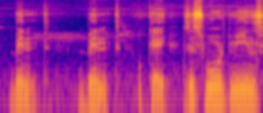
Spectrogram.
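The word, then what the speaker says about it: بنت: Ben there is no v literally there is no vowel for noon. Ben okay and then we have t. So this word which is bent kasra below sukun above noon. So it's pronounced like bent.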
